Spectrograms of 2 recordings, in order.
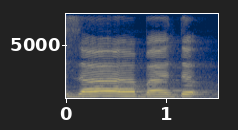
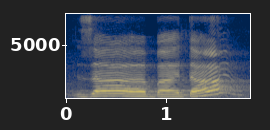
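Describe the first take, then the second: First: The word ends on a bounced final consonant. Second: The word ends on an open final vowel. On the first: The reader stops at this word. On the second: The reading continues without stopping.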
